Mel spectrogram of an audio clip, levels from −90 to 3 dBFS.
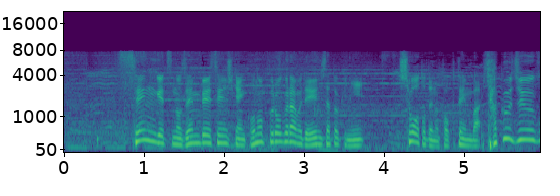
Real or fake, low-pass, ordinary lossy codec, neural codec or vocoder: real; none; none; none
